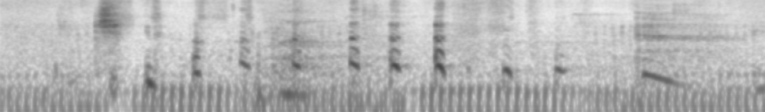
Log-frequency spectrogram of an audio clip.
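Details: Cheetah purring: a steady low pulsed rumble runs throughout, overlaid by a series of short, sharp falling tonal notes repeated about every quarter second, with a faint human voice nearby.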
